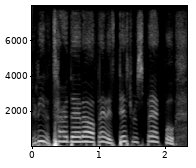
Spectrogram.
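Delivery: very high, shrill, screaming yell. Retelling how a neighbor across the street yelled at the kids: imitating a woman screaming. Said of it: "was screaming at us".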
